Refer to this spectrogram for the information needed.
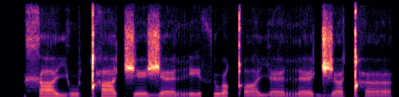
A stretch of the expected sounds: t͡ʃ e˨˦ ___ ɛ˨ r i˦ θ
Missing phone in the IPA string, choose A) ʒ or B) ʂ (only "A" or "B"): A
